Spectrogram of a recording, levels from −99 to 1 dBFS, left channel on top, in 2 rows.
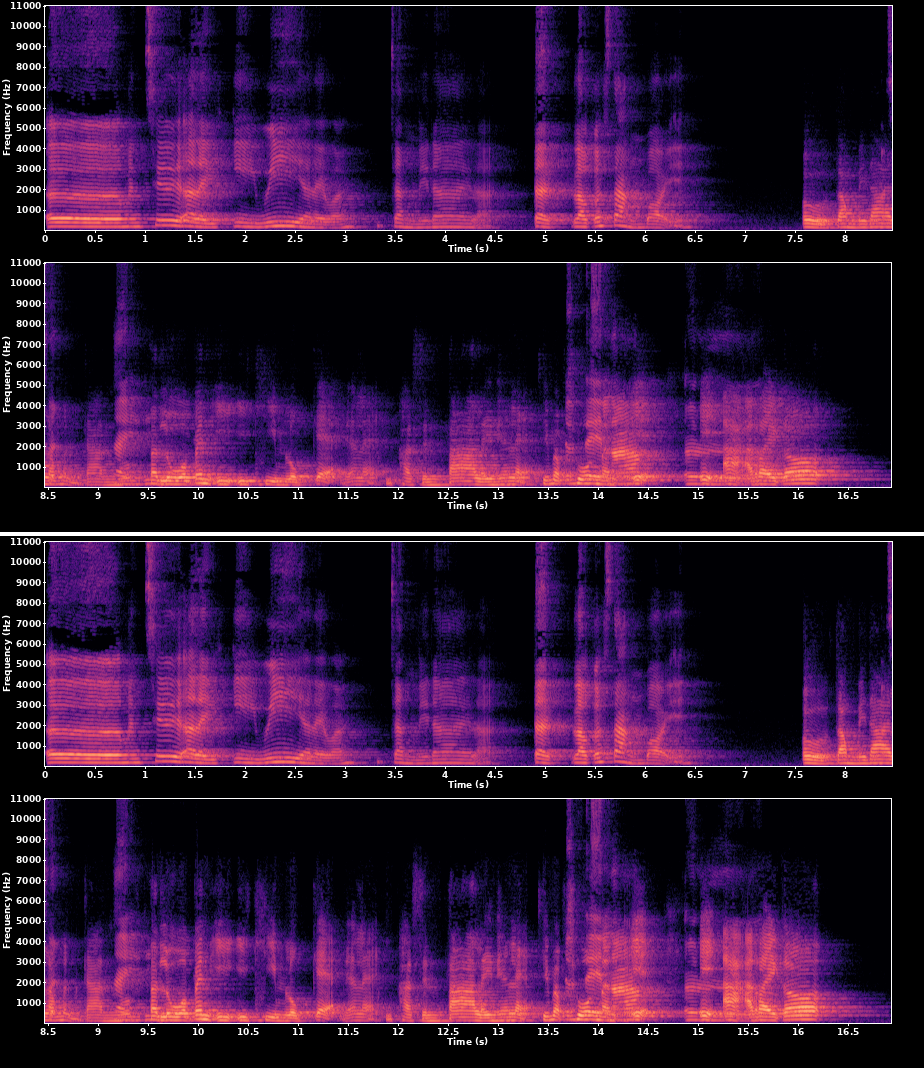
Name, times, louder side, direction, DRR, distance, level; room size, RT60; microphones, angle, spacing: voice 1, 0.0-3.1 3.5-4.5 4.9-6.5 8.5-8.6 9.1-9.9 13.7-14.5 14.9-15.7, right 1 dB, 10° right, 8 dB, 0.5 m, -29 dB
voice 2, 7.6-14.5 15.0-16.2, right 2 dB, 55° right, 10 dB, 1.0 m, -25 dB
17.5 x 10.5 x 6.9 m, 1.1 s
head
